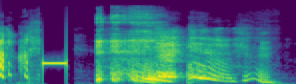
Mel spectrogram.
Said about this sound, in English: Cough break. I was saving that up.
